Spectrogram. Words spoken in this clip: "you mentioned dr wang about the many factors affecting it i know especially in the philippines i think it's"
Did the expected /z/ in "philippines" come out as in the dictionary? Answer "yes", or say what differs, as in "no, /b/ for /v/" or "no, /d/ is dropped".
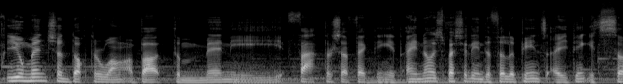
no, /s/ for /z/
